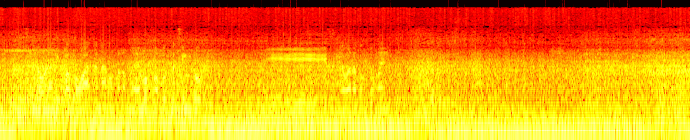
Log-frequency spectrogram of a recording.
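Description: A truck engine hums steadily.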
